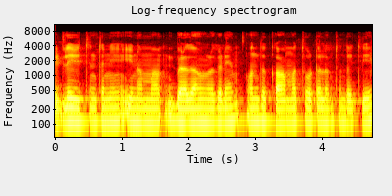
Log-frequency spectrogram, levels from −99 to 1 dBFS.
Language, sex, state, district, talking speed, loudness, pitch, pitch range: Kannada, male, Karnataka, Belgaum, 125 wpm, -19 LUFS, 110 Hz, 105-110 Hz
